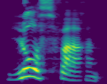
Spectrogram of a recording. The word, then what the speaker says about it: losfahren: Aqui também, esse verbo losfahren, pelo motivo de eu entonar o prefixo, ou seja, a primeira sílaba dele, eu vou separar ele dentro de uma frase.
